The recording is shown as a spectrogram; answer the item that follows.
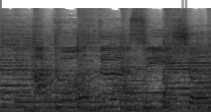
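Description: Live rock band playing: a male lead vocal sung into a microphone over electric guitar and a drum kit with cymbals.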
